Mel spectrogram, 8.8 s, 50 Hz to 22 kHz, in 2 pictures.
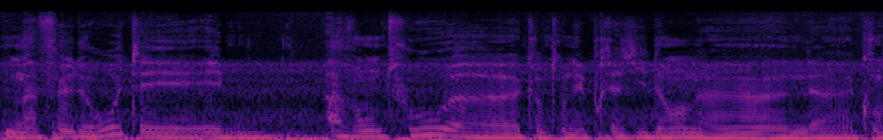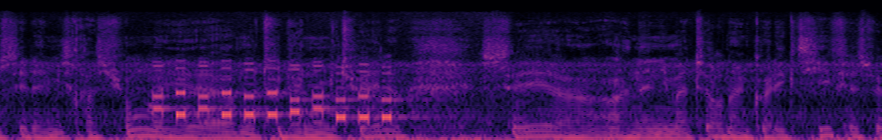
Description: DTMF, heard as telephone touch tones, dialled by machine, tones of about 50 ms. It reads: 06065670121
